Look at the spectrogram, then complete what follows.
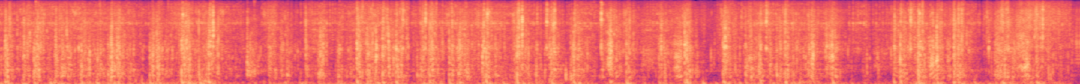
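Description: Mountain bike descending rough rocky singletrack: a continuous, irregular clatter and rattle of tyres, suspension and frame over rocks, with a low rumble underneath.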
